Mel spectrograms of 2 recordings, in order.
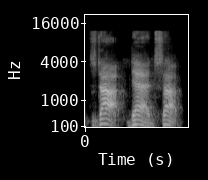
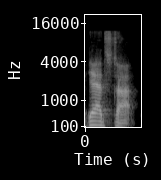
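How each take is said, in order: First: Imitating an irritated son, firmer now; growing annoyance. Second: Son's first, understated objection; mild protest. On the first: Son to dad who keeps throwing paper balls, growing annoyance. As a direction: push the retold protest a little harder. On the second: Retold or imitated. Son to dad pelting him with paper balls, mild protest. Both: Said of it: "he's getting angry".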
